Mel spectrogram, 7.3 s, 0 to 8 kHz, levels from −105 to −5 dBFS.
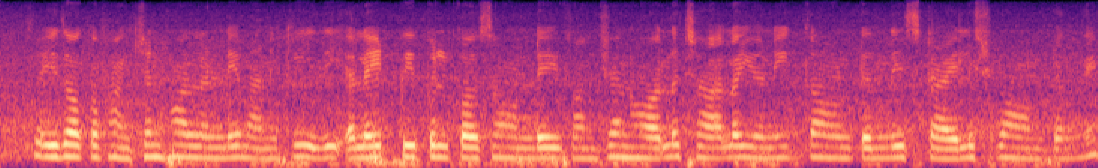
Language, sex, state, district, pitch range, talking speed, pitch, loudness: Telugu, female, Andhra Pradesh, Guntur, 185-205 Hz, 155 wpm, 195 Hz, -18 LUFS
